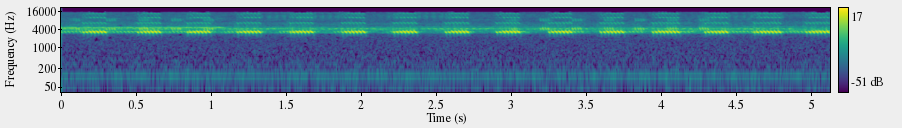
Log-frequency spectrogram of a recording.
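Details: Night-time grass insect song in deep autumn, Changnyeong, Korea: shrill rhythmic chirps about three per second above a constant high trill from other insects, and a faint steady low hum.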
